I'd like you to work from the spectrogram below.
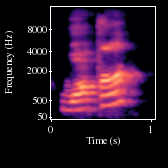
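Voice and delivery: usual speaking voice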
